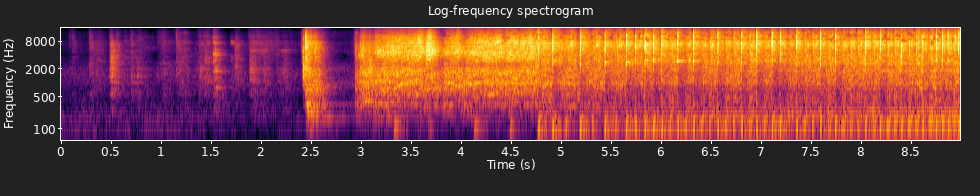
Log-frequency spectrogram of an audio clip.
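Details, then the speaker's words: 1997 Craftsman II rear-engine rider, 13.5 hp Tecumseh, long-stored, mouse nest in air filter, gas sprinkled into carb, neutral, blade off: scattered clicks, short crank, then fires into a quick, even single-cylinder putter; started, seems to like choke. "bit more of a mous mess than I thought but it runs seem to like choke"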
